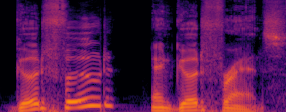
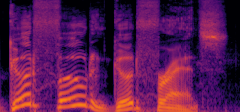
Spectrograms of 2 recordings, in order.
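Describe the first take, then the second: First: It is slower and lower in pitch. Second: It is quicker and higher in pitch. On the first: The speaker calls it right. "Slow it down a little bit lower" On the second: The speaker calls it wrong. "it sounded a little bit creepy"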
